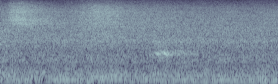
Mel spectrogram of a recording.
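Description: Room tone in a large hall: a steady low hum under an even hiss.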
